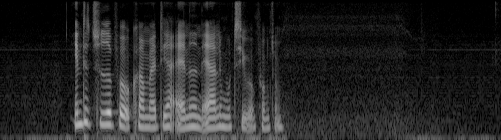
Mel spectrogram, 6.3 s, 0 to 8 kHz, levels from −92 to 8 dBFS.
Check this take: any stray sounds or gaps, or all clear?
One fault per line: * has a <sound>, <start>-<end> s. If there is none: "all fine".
all fine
